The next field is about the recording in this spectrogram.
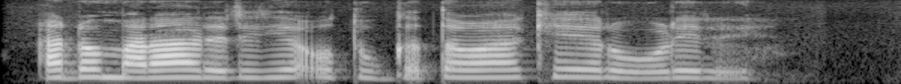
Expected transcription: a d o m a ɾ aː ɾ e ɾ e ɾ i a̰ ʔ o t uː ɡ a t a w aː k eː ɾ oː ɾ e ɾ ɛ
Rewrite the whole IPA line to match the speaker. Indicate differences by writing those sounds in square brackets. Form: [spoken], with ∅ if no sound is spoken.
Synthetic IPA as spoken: a d o m a ɾ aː ɾ e ɾ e ɾ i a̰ ʔ o t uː ɡ a t a w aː k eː ɾ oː ɾ e ɾ [e]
